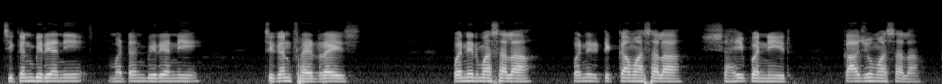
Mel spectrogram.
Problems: none marked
